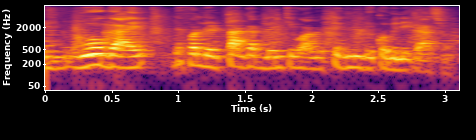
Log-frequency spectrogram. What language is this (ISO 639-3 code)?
wol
